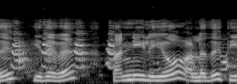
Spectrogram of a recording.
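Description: A man's voice talking continuously, close to the microphone.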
